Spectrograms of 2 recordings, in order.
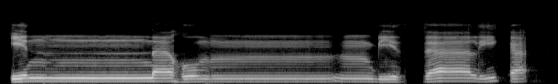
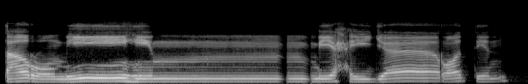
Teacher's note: Ketika kita baca mim sukun bertemu dengan ba ya. Maka bacaannya di samarkan dan didengungkan. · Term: ikhfa syafawi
